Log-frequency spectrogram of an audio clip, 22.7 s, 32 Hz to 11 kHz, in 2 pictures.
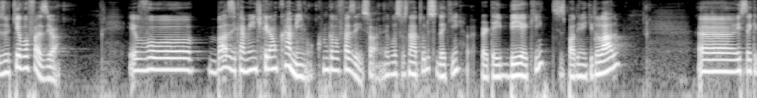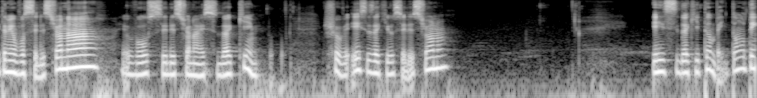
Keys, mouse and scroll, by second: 2.0 middle click, 2.1 KP_7, 6.5 b, 6.6-7.8 right drag, 8.9 b, 13.0 b, 13.4 b, 15.5 ctrl+z, 16.2 b, 17.1 b, 20.3 b.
